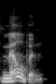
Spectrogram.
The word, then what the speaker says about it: Melbourne: though there's a it's Melbourne that's how you pronounce it you pronounce it Melbourne okay so the r is the RSI okay all right the r is silent and there's also a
